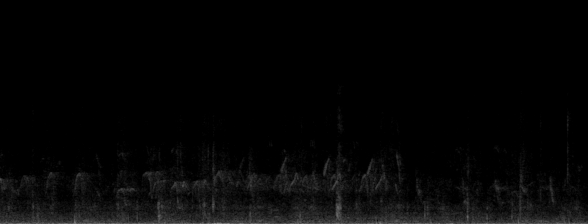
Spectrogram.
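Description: Faint chirping of small songbirds: many short, high calls in quick succession.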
